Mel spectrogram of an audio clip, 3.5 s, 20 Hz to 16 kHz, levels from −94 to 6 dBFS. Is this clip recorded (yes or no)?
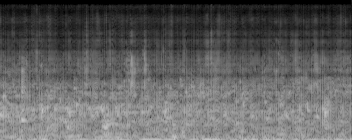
no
